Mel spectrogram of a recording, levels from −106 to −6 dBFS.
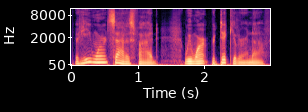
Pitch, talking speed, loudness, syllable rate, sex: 130 Hz, 160 wpm, -17 LUFS, 5.6 syllables/s, male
